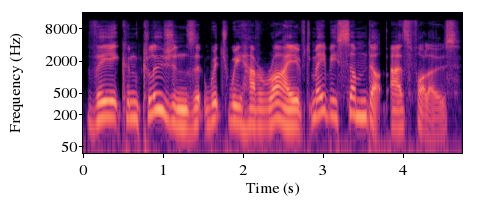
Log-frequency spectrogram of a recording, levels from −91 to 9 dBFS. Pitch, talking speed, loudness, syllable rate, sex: 150 Hz, 165 wpm, -18 LUFS, 4.2 syllables/s, male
